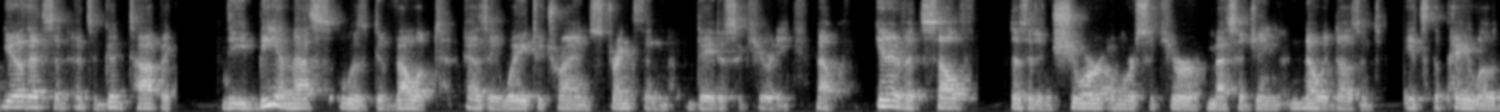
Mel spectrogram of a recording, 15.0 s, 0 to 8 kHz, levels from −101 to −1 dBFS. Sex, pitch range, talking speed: male, 100-125 Hz, 150 wpm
